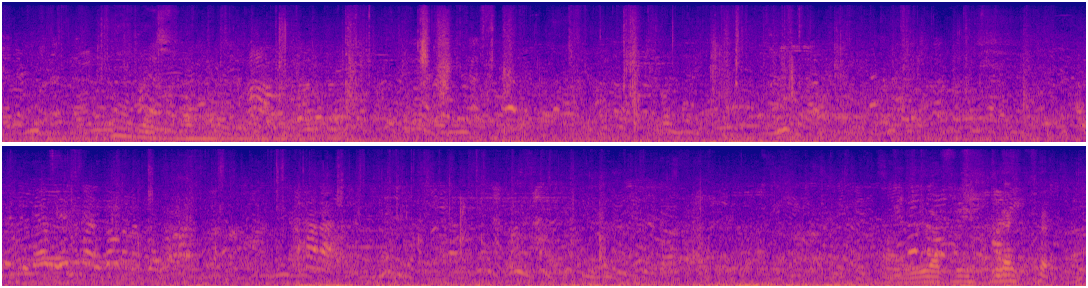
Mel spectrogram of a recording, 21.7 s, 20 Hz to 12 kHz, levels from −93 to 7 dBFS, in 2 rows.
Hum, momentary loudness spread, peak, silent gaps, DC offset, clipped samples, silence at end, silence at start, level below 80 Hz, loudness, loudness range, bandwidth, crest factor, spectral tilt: none; 7 LU; -16 dBFS; none; under 0.1%; under 0.1%; 0 s; 0 s; -42 dBFS; -37 LUFS; 4 LU; 11.5 kHz; 18 dB; -5 dB/octave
